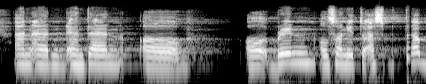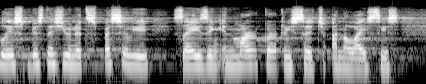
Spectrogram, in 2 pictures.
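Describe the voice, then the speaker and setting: A woman with an Indonesian accent speaks at a medium pitch in a flat monotone, her loudness very even throughout. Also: moderate pace. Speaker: research intern presenting at symposium. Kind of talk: presentation. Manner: halting, many fillers.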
